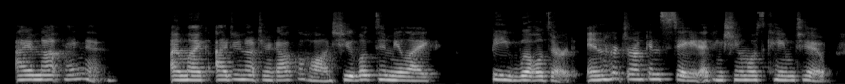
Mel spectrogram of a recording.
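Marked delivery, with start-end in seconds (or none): none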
